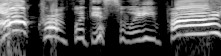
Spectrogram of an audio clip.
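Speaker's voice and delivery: bad cartoon housewife voice, shrill, very high, very loud. Trying to recall what else Marge says, do a horrible Marge impression. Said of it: "our merges are horrible".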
